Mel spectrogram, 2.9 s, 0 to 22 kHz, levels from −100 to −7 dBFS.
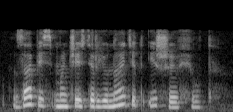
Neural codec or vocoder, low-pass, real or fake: none; 7.2 kHz; real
